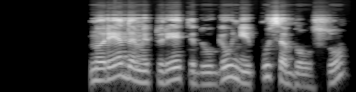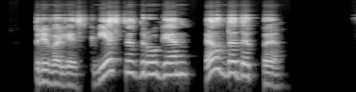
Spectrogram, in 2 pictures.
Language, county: Lithuanian, Utena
